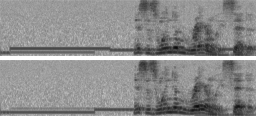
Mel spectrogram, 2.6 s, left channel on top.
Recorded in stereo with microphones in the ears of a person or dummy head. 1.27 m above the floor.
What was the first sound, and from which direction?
A man speaking, 50° right (ahead or behind).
